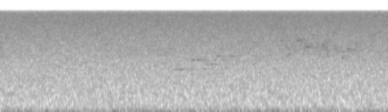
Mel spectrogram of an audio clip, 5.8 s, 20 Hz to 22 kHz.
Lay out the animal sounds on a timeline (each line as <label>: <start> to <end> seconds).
Hermit Thrush (Catharus guttatus): 2.5 to 3.7 seconds
Canada Warbler (Cardellina canadensis): 4.0 to 5.4 seconds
